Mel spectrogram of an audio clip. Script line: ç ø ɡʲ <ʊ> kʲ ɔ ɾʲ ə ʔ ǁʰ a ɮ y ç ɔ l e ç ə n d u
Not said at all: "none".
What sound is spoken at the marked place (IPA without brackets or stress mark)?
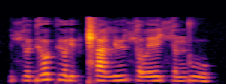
ɔ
